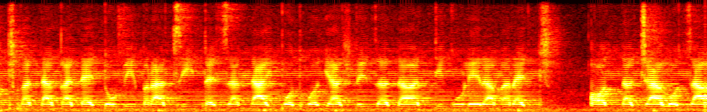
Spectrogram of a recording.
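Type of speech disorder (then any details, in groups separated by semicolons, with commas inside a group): Electrolarynx speech; electrolarynx user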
